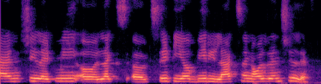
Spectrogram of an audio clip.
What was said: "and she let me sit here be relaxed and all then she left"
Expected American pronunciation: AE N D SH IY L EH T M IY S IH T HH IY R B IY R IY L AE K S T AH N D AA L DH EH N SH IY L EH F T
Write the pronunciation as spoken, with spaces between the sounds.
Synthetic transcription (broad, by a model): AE N D SH IY L EH T M IY S IH T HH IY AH B IY R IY L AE K S AH N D AA L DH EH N SH IY L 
